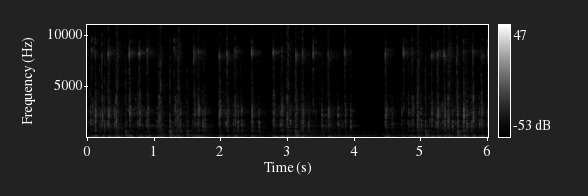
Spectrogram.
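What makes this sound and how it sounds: Fingertips type continuously on a full-size RGB Sharpshooter X2000 mechanical keyboard with Outemu blue switches and plastic keycaps on a metal top plate. The result is a rapid stream of bright, crisp clicks with a low thock under each press. The typing pauses briefly past the four-second mark, then resumes at the same pace.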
